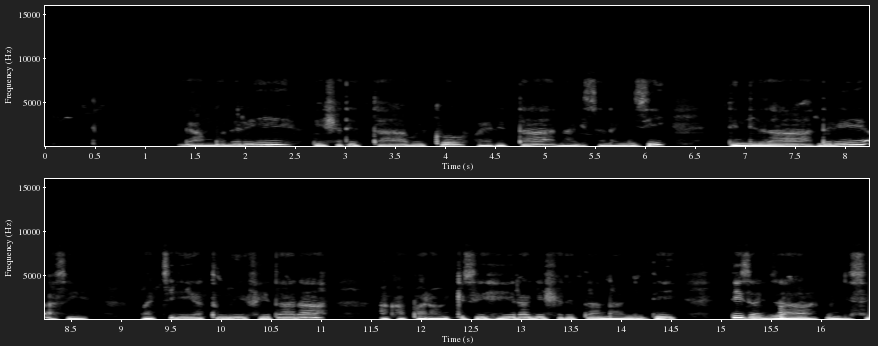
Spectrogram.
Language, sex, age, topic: Gamo, female, 18-24, government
